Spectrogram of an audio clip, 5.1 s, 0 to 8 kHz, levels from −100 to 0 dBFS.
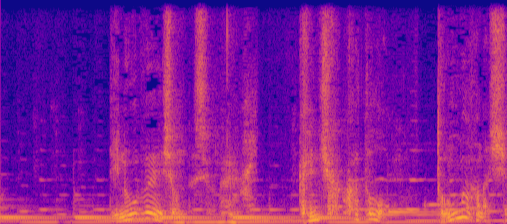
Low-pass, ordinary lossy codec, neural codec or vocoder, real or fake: none; none; none; real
